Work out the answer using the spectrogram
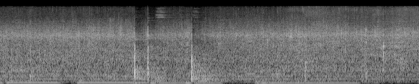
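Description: Chicken pieces and spices sizzling as they fry in a pot, with a steady hiss throughout. Two sharp knocks sound a little past the middle.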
